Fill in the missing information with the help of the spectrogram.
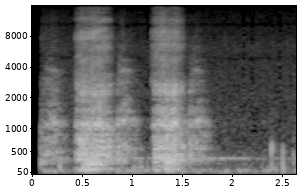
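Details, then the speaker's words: Dog making two loud, harsh snorting inhalations in quick succession, in an episode lasting about 10 seconds; dog described as fine: reverse sneeze. "ever see your dog do that that's a reverse sneeze a lot of dogs do that when they get excited he's fine it's a reverse sneeze"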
